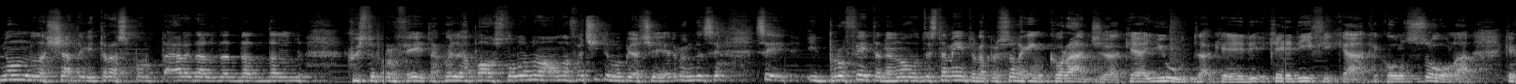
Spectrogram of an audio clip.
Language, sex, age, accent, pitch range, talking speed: Italian, male, 60-79, native, 125-175 Hz, 130 wpm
